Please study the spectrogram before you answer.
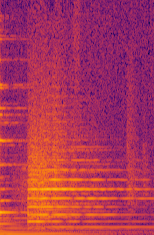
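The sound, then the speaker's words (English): University tower chimes ring with sustained, overlapping bell tones that slowly fade, faint and heard alone. “The University Tower chimes ring in another session of Ask the Professor”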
